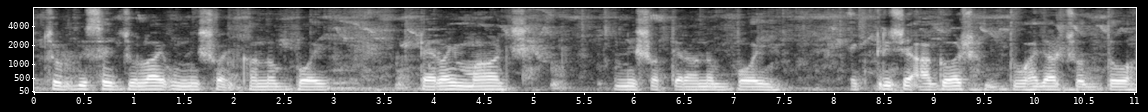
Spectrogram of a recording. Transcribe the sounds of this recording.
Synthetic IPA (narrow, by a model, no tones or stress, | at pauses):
t͡ɕobːiʃed͡ʑulaeunːiʃːoekʰanobːoe | t̪ɛɾojmaɾt͡ɕ | unːiʃːot̪eɾanobːoj | ekt̪ɾiʃeʔaɡoʃʈd̪uɦad͡ʑaɾt͡ɕod̪ːo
